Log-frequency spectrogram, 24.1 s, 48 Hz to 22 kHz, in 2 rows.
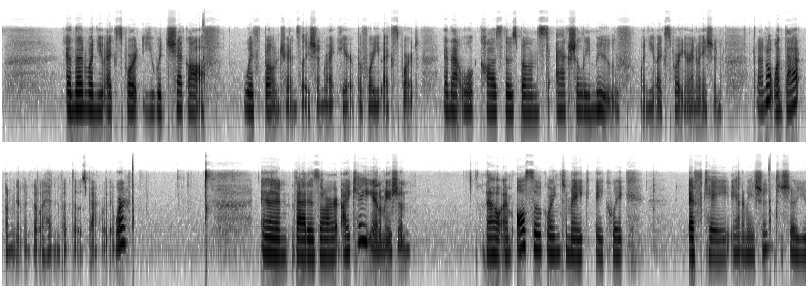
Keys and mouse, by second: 10.1 ctrl+z, 10.4 ctrl+z, 10.7 ctrl+z, 11.0 ctrl+z, 11.3 ctrl+z, 11.7 ctrl+z, 12.1 ctrl+z, 14.0-16.0 drag, 16.0-23.6 middle drag, 23.6 click.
